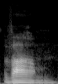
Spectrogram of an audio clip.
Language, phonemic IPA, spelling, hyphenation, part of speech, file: German, /varm/, warm, warm, adjective, De-warm.ogg
- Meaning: 1. warm; mildly hot 2. warm; keeping the wearer warm 3. including heating costs, water, and fees (electricity may or may not be included) 4. gay, homosexual (mostly male)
